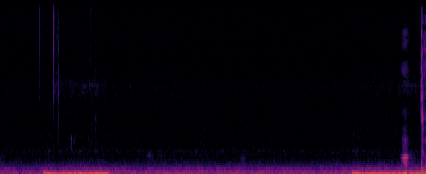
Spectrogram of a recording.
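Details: A sleeping cat snores softly, with a low buzzing rattle on each breath about four seconds apart. The owner says the snoring grows heavier in deep sleep: snoring.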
